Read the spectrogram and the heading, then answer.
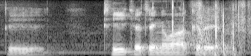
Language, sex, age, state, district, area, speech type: Punjabi, male, 30-45, Punjab, Bathinda, rural, spontaneous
